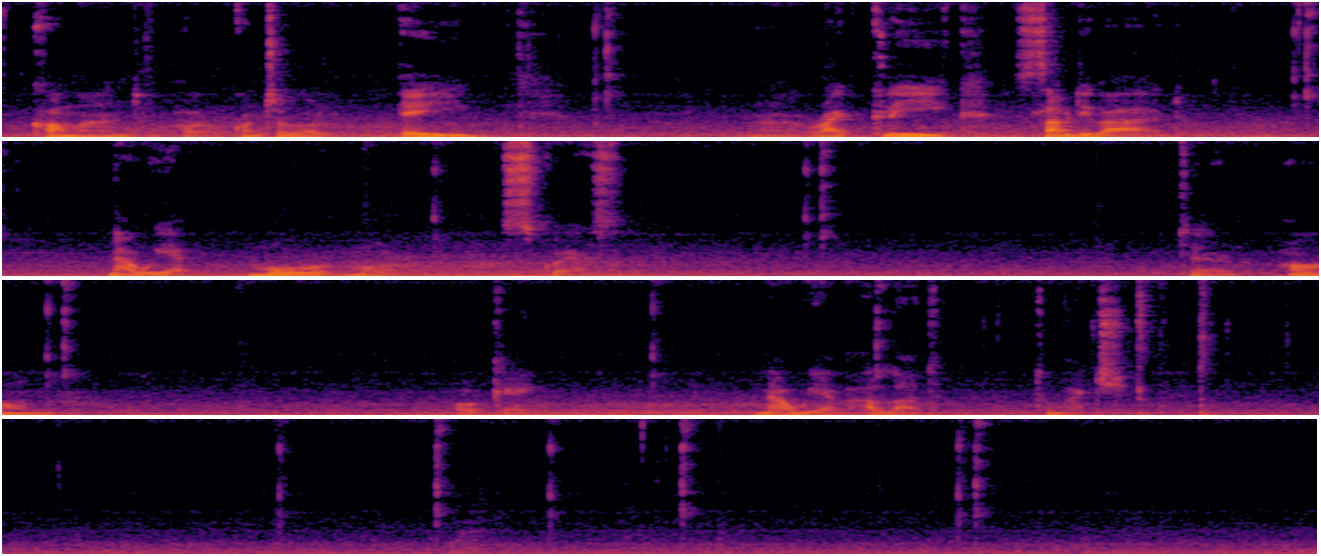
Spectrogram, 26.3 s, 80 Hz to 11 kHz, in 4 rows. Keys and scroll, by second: 0.3 super+a, 18.3 z, 19.0 z.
